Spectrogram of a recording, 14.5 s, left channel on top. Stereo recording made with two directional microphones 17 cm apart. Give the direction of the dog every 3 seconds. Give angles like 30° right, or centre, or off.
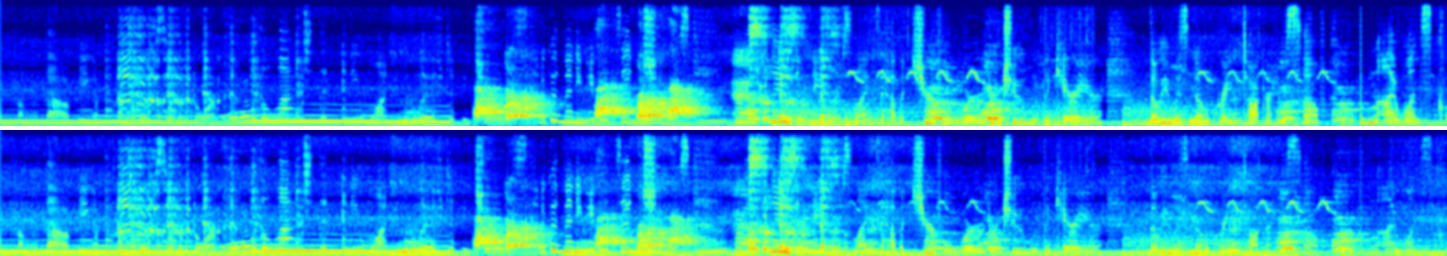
40° right, 10° right, 50° left, 40° left, 30° right.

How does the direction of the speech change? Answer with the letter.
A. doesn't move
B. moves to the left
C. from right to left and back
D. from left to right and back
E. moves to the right
B.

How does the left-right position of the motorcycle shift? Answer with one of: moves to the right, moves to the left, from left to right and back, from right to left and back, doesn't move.
doesn't move.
